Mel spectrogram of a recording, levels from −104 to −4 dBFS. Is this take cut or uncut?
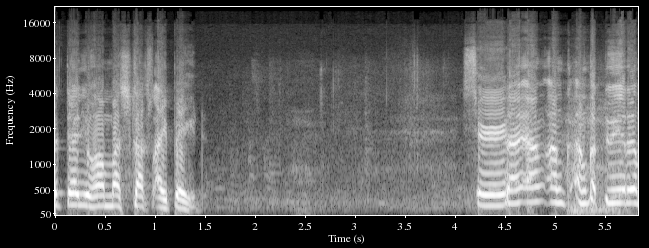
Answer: uncut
